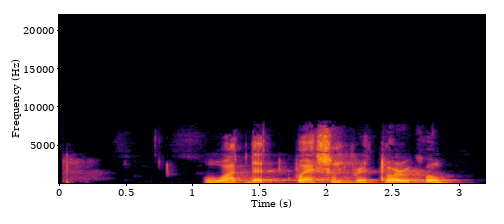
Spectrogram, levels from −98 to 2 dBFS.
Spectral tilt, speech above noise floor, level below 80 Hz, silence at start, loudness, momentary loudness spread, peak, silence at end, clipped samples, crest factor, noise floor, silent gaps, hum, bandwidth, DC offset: -5 dB/octave; 47 dB; -54 dBFS; 1.1 s; -19 LUFS; 5 LU; -2 dBFS; 0.2 s; under 0.1%; 20 dB; -66 dBFS; none; none; 8 kHz; under 0.1%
